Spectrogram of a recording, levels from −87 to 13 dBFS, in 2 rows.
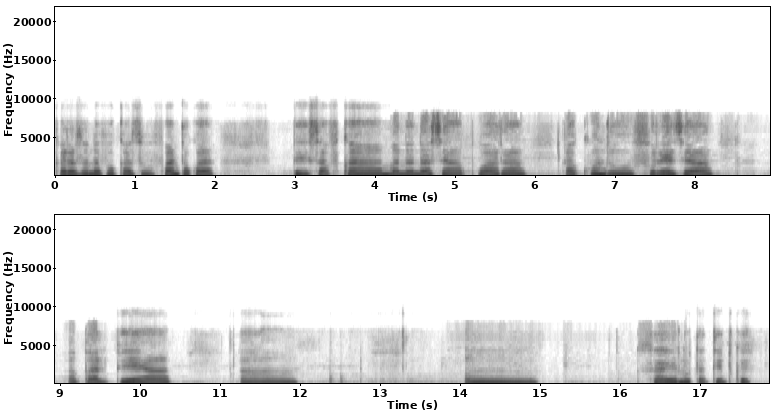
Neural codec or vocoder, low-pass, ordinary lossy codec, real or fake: none; 7.2 kHz; Opus, 16 kbps; real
